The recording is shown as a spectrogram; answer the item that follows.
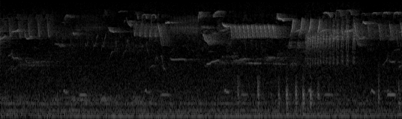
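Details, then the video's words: A robin sings a high, thin warbling song with clear whistled phrases, overlapping the busy twittering of other small birds and soft outdoor background noise. "robin bird"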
